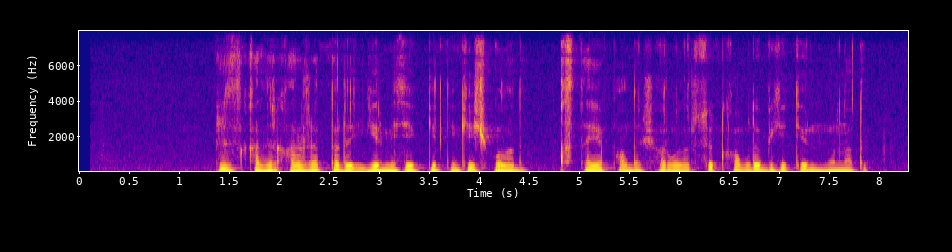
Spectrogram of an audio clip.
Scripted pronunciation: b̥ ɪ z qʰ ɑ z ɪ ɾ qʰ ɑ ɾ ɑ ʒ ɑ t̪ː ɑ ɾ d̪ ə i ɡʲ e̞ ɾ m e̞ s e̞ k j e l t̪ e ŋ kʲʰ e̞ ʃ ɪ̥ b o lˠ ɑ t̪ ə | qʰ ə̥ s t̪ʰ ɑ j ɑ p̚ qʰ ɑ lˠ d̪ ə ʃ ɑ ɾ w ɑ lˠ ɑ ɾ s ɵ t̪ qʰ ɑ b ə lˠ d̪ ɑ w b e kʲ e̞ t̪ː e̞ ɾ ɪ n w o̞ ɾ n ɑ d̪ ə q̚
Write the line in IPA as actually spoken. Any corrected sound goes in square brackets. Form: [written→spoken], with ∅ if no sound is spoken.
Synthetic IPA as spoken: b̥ ɪ z qʰ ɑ z ɪ ɾ qʰ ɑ ɾ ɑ ʒ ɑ t̪ː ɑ ɾ d̪ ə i ɡʲ e̞ ɾ m e̞ s e̞ k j e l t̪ e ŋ kʲʰ e̞ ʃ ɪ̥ b o lˠ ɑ [t̪→d̪] ə | qʰ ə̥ s t̪ʰ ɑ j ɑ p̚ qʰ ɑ lˠ d̪ ə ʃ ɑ ɾ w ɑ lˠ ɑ ɾ s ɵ t̪ qʰ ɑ b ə lˠ d̪ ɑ w b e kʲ e̞ t̪ː e̞ ɾ ɪ n w o̞ ɾ n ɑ [d̪→t̪] ə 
